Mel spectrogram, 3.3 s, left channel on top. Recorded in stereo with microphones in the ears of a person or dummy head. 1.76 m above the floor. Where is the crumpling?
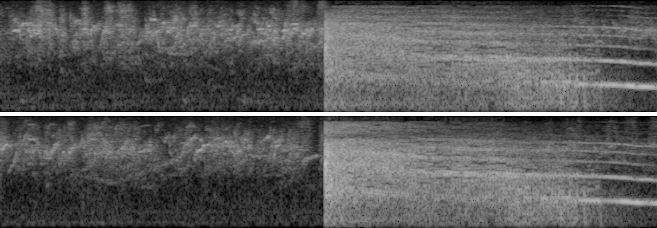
I don't hear crumpling.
